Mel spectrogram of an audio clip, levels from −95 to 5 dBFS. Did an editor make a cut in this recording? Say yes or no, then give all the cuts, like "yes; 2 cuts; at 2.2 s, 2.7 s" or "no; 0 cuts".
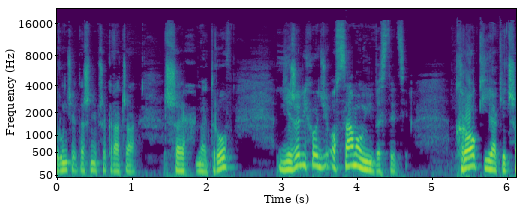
no; 0 cuts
